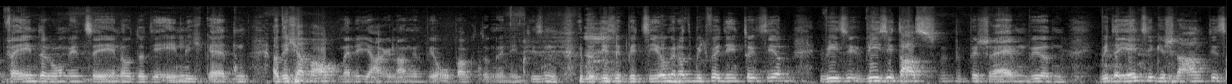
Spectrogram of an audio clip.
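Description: A man posing a rambling question from an audience, halting and repeating his words. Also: medium pitch. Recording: clear background noise with clicks.

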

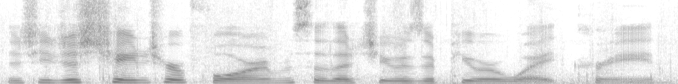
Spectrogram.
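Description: A woman's voice: on the low side, moderate pace, gravelly, low-quality recording. A woman from the Philippines giving casual, enthusiastic reactions as a gaming YouTuber during a playthrough. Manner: enthusiastic, exclaiming. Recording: game music behind voice.

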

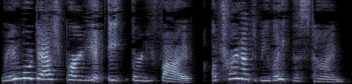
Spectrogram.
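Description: A very high-pitched, childlike cartoon girl pony. She is bubbly and scatterbrained, swinging up and down in naive, chirpy delight. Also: big pitch swings, brisk, bright, forceful tone, full character voice. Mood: excited, chirpy.

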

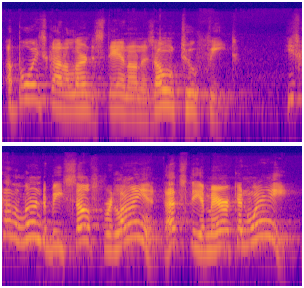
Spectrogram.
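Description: A man acting a loud, indignant, stingy working-class father in an old-time radio comedy recreation. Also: sits high, sing-song, moderate pace, full character voice. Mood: blustering. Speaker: radio actor.

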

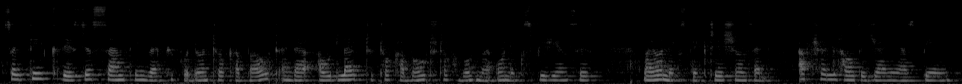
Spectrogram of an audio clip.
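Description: Young Kenyan woman vlogger in her twenties, warm mellow tone, chatty and slightly nervous, recorded on camera in an echoey small room. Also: mid-range voice, fairly even intonation, brisk. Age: 20s. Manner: chatty, a little nervous, with many "so yeah" fillers. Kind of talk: casual self-introduction to camera. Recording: echoey room with faint background hiss.

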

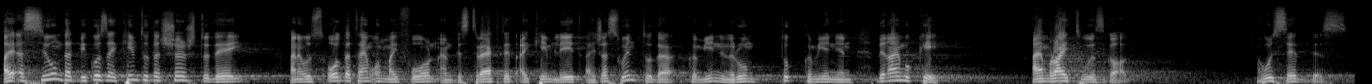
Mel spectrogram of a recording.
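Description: A priest preaches from a lectern, earnest and emphatic, his pitch climbing on the words he stresses. His voice is dark and mellow. It rings out with a long reverb that fills the large church. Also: normal speed. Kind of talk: sermon. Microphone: stand mic on the lectern.

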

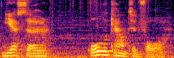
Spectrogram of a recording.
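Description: An actor playing a deferential, shaken English manservant in an old-time radio drama, halting as he speaks. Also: mid-range voice, expressive, soft background music. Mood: shaken, respectful.

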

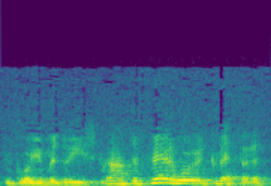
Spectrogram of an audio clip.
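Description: An actor playing a panicky, self-important boss in a Dutch radio comedy, stammering and repeating words emphatically, with a Netherlands accent. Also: male voice, a little high, big pitch swings, brisk. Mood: indignant. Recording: dull, noisy, roomy old radio recording.

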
